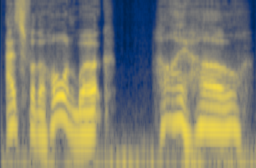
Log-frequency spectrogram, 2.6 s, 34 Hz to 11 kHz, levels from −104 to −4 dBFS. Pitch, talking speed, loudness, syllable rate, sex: 140 Hz, 165 wpm, -17 LUFS, 3.5 syllables/s, male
